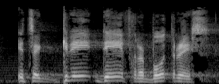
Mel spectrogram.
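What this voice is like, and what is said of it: Put-on Scottish accent. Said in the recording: “that one accent that they have ... every single one of you knows that was a good Scottish accent”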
